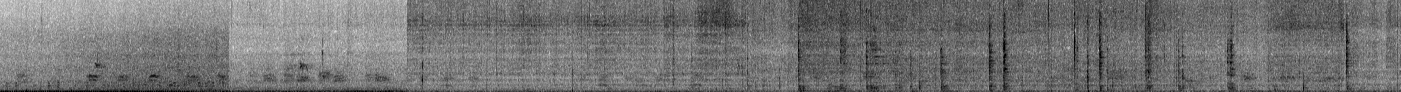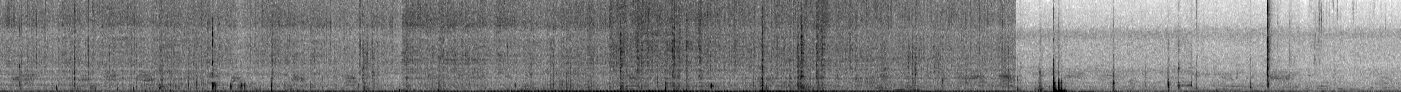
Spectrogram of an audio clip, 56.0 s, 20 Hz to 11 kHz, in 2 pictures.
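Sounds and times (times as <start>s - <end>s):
food sizzling in a pot: 5.3s - 48.4s.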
